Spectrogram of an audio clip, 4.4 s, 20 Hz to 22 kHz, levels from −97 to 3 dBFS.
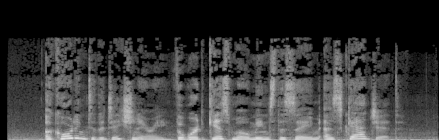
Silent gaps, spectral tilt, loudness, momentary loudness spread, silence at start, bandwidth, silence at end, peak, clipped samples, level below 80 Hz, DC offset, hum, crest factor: none; -4.5 dB/octave; -19 LUFS; 7 LU; 0.1 s; 16.5 kHz; 0 s; -4 dBFS; under 0.1%; -32 dBFS; under 0.1%; none; 16 dB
